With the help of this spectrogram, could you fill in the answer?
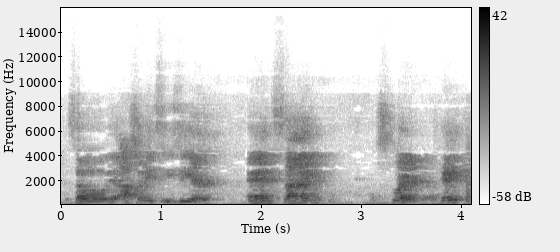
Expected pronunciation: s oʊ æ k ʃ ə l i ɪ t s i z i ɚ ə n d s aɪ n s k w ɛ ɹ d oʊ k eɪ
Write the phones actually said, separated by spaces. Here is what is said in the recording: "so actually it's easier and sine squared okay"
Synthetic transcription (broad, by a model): s oʊ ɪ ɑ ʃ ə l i ɪ t s i z i ɚ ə n s aɪ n s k w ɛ ɹ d oʊ k eɪ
